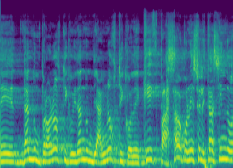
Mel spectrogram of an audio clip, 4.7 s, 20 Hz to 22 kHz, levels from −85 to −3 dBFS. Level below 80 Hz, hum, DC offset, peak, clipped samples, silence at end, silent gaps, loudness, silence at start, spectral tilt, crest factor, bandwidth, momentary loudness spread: -34 dBFS; none; under 0.1%; -2 dBFS; under 0.1%; 0 s; none; -11 LUFS; 0 s; -5.5 dB/octave; 8 dB; 16 kHz; 4 LU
